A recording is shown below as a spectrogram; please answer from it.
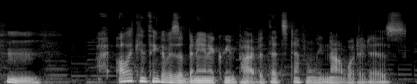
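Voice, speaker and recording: A man thinking out loud in casual puzzle commentary, musing and questioning himself as he works. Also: sits low, expressive, fast talker, vocal fry. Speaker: crossword solver hosting a solve-along video. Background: plucked guitar music.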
